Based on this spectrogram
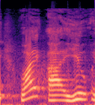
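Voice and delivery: very slow, each word split apart; halting, broken-up phrasing; word-by-word crawl. Shown as a demonstration. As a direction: drag out every single word as a bad example. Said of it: "ऐसे नहीं".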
